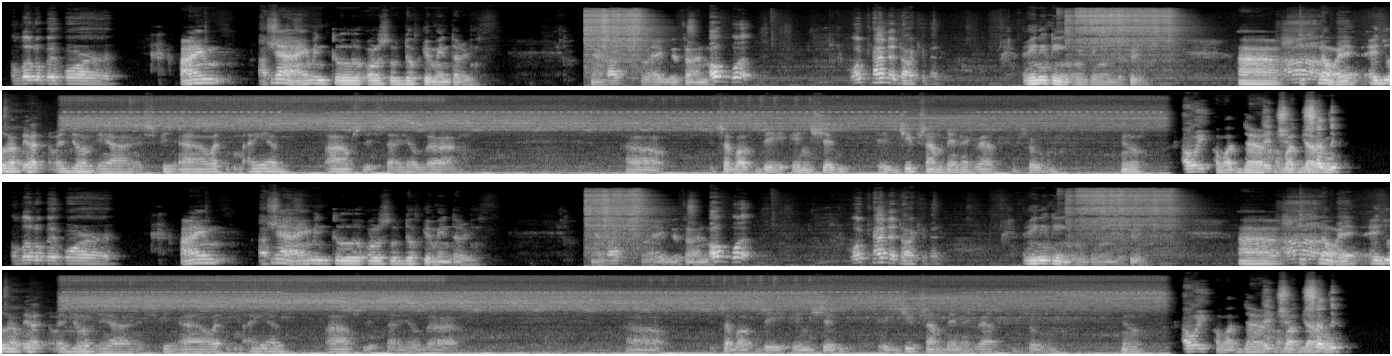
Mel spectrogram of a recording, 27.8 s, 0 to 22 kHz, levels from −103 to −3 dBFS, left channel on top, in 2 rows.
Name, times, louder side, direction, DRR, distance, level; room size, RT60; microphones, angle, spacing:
voice 1, 0.1-1.1 2.6-2.9 6.0-6.6 7.1-7.5 8.5-9.3 12.8-13.5 13.9-14.2 25.7-25.9 26.5-27.2, left 3 dB, 20° left, 0.6 m, -29 dB
voice 2, 1.5-2.2 2.7-4.8 5.9-6.1 6.4-7.1 10.0-11.5 11.9-12.9 13.1-16.8 17.1-18.5 20.1-20.5 21.0-22.3 22.6-23.8 24.1-24.5 25.1-25.3 26.0-27.2, left 4 dB, 60° left, 0.4 m, -29 dB
sound 1, 5.8-6.6 7.2-7.3 7.5-9.0 9.5-10.1 10.5-13.9 14.8-16.8 17.0-17.5 19.1-21.7 22.1-22.9, left 4 dB, 85° left, 0.8 m, -39 dB
sound 2, 14.4-25.5, equal, 15° right, 0.9 m, -32 dB
2.4 x 2.1 x 2.5 m
head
